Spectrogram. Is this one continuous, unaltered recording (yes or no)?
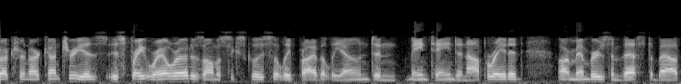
yes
